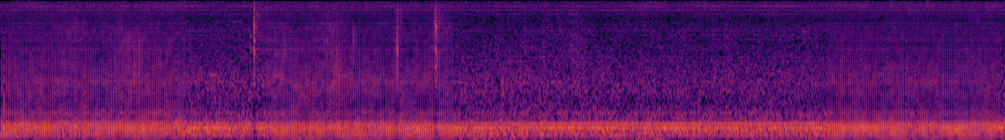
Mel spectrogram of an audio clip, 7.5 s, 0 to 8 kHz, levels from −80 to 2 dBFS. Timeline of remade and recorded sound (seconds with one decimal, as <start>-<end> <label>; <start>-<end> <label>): 0.0-1.4 remade; 1.4-2.0 recorded; 2.0-3.4 remade; 3.4-6.2 recorded; 6.2-7.5 remade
